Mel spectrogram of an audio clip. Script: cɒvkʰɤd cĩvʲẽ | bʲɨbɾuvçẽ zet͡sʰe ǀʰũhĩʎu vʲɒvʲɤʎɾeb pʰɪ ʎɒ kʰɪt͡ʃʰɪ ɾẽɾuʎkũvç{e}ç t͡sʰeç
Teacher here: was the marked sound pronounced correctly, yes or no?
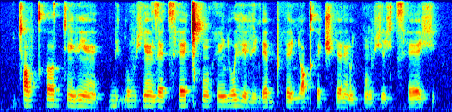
no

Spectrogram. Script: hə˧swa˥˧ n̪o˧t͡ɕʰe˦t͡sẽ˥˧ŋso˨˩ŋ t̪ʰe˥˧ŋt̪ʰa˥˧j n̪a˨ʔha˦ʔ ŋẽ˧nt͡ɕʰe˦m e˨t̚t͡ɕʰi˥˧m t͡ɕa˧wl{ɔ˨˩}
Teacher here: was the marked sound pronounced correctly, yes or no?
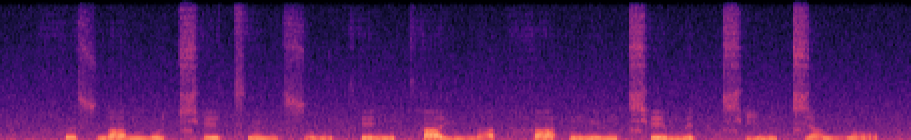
no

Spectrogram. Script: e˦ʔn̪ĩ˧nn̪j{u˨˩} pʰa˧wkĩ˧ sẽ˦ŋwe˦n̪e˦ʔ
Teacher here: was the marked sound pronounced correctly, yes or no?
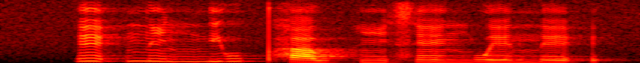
no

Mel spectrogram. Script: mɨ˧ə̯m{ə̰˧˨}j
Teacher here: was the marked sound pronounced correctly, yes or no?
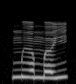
no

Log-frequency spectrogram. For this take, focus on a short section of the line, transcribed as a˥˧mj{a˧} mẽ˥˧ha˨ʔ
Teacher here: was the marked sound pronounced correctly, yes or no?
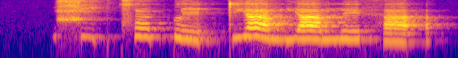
yes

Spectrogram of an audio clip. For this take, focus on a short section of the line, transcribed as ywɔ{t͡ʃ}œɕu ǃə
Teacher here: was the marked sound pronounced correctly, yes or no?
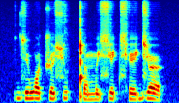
yes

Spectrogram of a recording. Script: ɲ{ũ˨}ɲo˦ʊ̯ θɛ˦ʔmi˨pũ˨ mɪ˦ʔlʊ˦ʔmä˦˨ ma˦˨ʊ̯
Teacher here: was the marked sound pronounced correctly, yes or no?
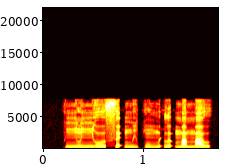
yes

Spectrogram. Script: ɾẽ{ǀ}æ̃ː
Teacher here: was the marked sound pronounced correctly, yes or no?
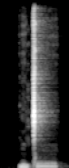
yes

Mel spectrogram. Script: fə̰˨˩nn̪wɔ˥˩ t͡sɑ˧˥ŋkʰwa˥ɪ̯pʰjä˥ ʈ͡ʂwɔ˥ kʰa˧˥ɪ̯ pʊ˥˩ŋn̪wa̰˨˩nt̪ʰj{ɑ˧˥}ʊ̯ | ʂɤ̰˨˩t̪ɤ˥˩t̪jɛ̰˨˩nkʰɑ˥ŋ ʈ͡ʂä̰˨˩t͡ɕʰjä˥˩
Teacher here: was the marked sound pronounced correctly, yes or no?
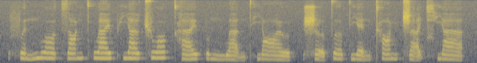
no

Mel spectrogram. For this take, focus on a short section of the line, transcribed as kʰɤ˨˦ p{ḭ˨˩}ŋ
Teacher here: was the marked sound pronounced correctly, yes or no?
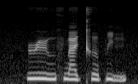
yes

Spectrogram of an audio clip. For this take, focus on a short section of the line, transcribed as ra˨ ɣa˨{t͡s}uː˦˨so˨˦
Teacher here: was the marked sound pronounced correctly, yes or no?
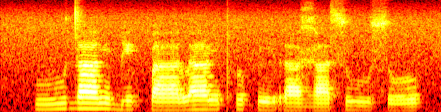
no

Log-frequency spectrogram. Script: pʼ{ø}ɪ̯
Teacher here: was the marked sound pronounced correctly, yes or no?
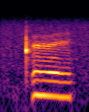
yes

